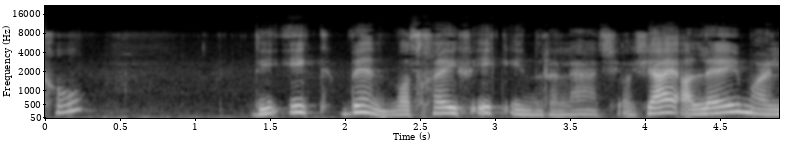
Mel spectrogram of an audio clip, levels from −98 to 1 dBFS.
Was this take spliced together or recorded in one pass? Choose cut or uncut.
uncut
